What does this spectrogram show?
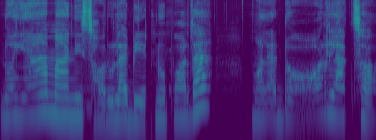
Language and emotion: Nepali, fearful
